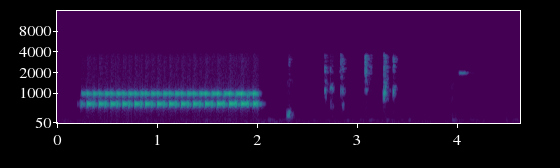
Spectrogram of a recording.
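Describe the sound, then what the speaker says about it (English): A telephone rings with a steady two-tone electronic trill for about two seconds, clear and close, then falls silent apart from a few short clicks and beeps. "I think he's got a phone call there"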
